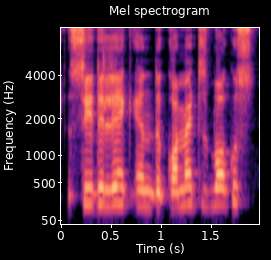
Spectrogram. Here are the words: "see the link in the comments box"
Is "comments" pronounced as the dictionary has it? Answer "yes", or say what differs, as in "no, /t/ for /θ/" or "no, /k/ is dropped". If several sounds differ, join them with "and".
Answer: no, /n/ is dropped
